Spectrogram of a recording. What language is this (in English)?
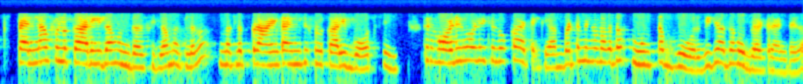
Punjabi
